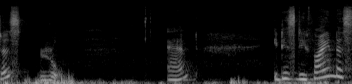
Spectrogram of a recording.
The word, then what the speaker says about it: rho: It is pronounced as rho, and it is defined as the ratio of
